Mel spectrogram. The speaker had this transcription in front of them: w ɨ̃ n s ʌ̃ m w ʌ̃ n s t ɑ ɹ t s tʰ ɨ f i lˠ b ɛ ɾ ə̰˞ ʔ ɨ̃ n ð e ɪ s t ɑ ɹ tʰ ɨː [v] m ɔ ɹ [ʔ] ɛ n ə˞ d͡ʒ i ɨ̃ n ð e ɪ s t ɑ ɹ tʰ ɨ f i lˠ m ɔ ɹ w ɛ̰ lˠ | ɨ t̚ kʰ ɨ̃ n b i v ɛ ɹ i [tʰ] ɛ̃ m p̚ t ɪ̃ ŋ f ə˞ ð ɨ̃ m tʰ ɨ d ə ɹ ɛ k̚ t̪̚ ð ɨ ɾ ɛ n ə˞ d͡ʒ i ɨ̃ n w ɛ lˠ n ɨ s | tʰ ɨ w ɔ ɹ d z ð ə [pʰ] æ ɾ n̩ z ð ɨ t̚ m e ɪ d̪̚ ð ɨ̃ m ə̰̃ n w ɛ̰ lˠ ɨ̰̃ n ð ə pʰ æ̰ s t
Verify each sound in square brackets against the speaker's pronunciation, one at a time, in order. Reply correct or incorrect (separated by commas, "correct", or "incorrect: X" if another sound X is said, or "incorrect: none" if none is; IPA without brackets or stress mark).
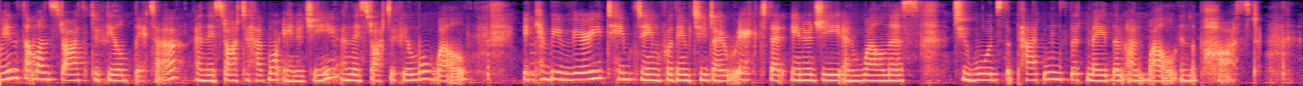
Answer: correct, correct, correct, correct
